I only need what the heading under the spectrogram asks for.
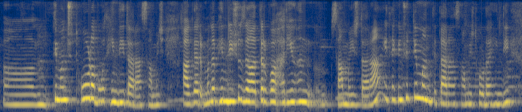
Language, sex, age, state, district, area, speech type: Kashmiri, female, 45-60, Jammu and Kashmir, Ganderbal, rural, spontaneous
